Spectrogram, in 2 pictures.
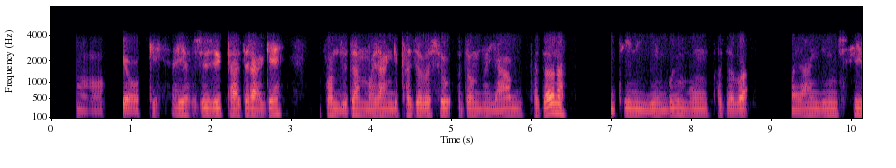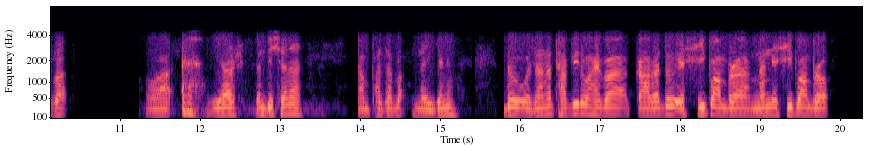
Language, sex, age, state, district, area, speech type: Manipuri, male, 30-45, Manipur, Churachandpur, rural, conversation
